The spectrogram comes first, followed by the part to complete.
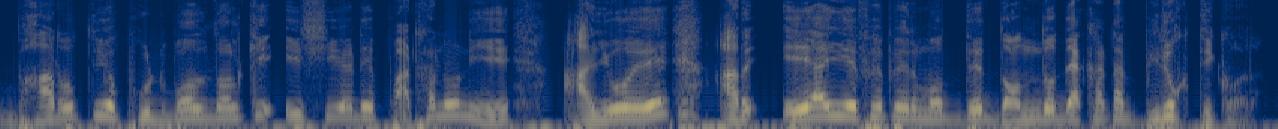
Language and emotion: Bengali, angry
